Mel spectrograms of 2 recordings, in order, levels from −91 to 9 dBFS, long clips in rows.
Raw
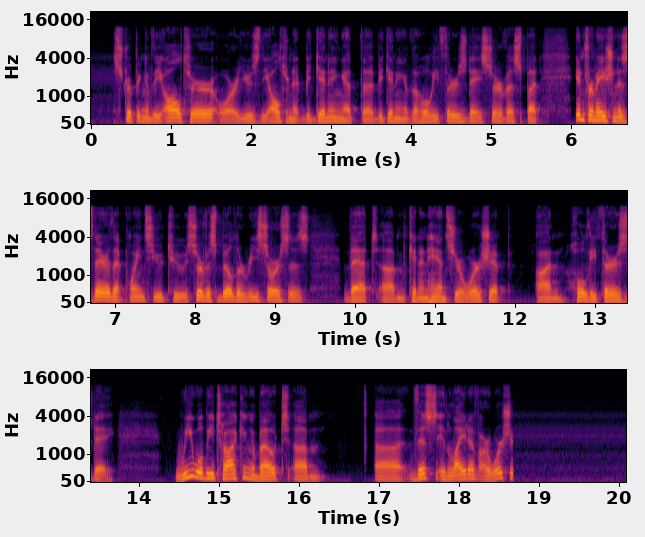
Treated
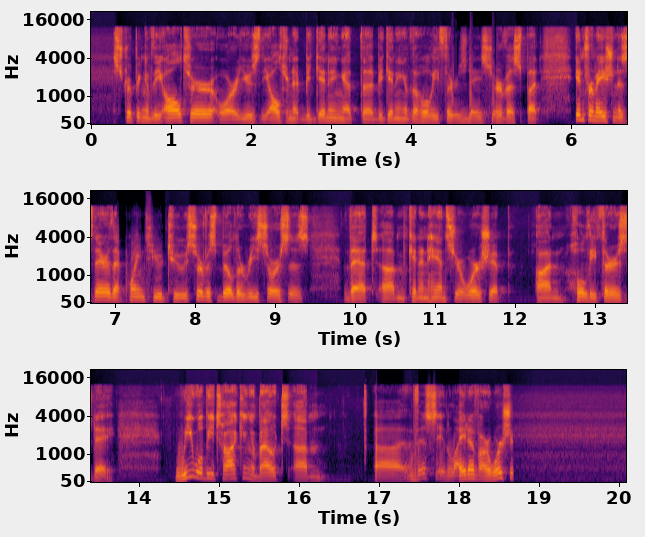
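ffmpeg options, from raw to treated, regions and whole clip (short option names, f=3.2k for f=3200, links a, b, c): -filter_complex "[0:a]asettb=1/sr,asplit=3[a][b][c];[a]atrim=end=4.514[d];[b]atrim=start=4.51:end=5.07,asetpts=PTS-STARTPTS,afade=t=in:d=0.004:c=qsin,afade=t=out:st=0.556:d=0.004:c=qsin,tiltshelf=f=1.2k:g=9.5,acompressor=threshold=-26dB:ratio=8:attack=3.2:release=140:knee=1:detection=peak,aeval=exprs='0.0841*(abs(mod(val(0)/0.0841+3,4)-2)-1)':c=same[e];[c]atrim=start=5.066[f];[d][e]acrossfade=d=0.004:c1=hsin:c2=qsin[g];[g][f]acrossfade=d=0.004:c1=qsin:c2=hsin,asettb=1/sr,asplit=3[h][i][j];[h]atrim=end=7.024[k];[i]atrim=start=7.02:end=7.63,asetpts=PTS-STARTPTS,afade=t=in:d=0.004:c=qsin,afade=t=out:st=0.606:d=0.004:c=qsin,equalizer=f=4.8k:t=o:w=1.3:g=-8,adynamicsmooth=sensitivity=2:basefreq=1.7k[l];[j]atrim=start=7.626[m];[k][l]acrossfade=d=0.004:c1=hsin:c2=qsin[n];[n][m]acrossfade=d=0.004:c1=qsin:c2=hsin,asettb=1/sr,asplit=3[o][p][q];[o]atrim=end=14.594[r];[p]atrim=start=14.59:end=16.23,asetpts=PTS-STARTPTS,afade=t=in:d=0.004:c=qsin,afade=t=out:st=1.636:d=0.004:c=qsin,tiltshelf=f=1.2k:g=-9,bandreject=f=2.4k:w=5.3[s];[q]atrim=start=16.226[t];[r][s]acrossfade=d=0.004:c1=hsin:c2=qsin[u];[u][t]acrossfade=d=0.004:c1=qsin:c2=hsin,asettb=1/sr,asplit=3[v][w][x];[v]atrim=end=16.974[y];[w]atrim=start=16.97:end=18.01,asetpts=PTS-STARTPTS,afade=t=in:d=0.004:c=qsin,afade=t=out:st=1.036:d=0.004:c=qsin,equalizer=f=770:t=o:w=2:g=9,acompressor=threshold=-28dB:ratio=10:attack=3.2:release=140:knee=1:detection=peak[z];[x]atrim=start=18.006[aa];[y][z]acrossfade=d=0.004:c1=hsin:c2=qsin[ab];[ab][aa]acrossfade=d=0.004:c1=qsin:c2=hsin,aderivative,acompressor=threshold=-55dB:ratio=1.5,alimiter=level_in=32dB:limit=-1dB:release=50:level=0:latency=1,volume=-1dB"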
